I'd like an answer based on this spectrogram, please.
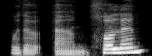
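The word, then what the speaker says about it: חוֹלֵם: The accent is on lem, and here the accent is on o.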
